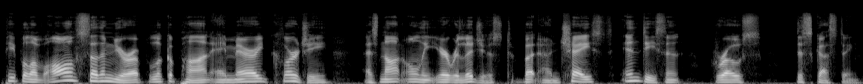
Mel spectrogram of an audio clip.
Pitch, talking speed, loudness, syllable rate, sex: 110 Hz, 140 wpm, -19 LUFS, 5.0 syllables/s, male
